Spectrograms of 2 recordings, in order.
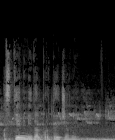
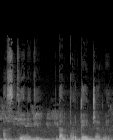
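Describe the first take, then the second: First: "astienimi" said slowly with a rising tune, as a first wrong try; slip of the tongue. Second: "Astieniti" said softer with a falling tune, as the fixed word; self-correction. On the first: Ismael slips on "astienimi" while refusing his visitor's protection. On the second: Ismael corrects himself to "Astieniti", falling and final. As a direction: settle on "Astieniti" firmly and let it fall. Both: Acted.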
